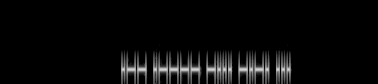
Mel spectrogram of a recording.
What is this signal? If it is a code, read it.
Morse code, heard as a keyed tone, about 46 wpm, 690 Hz. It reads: W1BCS
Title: USA Call Signs Repeated 3x 45wpm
